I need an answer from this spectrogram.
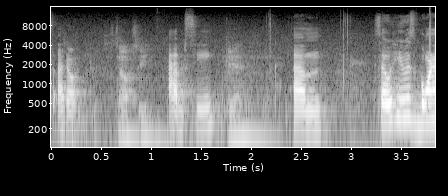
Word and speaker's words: Abse: How would I pronounce? I don't. Absey.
